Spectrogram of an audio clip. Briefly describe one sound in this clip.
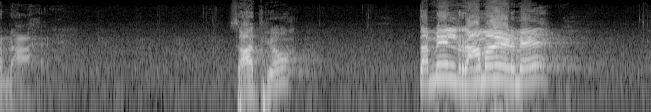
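An elderly man speaks slowly and forcefully into a microphone, with long pauses.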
